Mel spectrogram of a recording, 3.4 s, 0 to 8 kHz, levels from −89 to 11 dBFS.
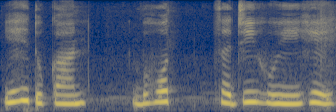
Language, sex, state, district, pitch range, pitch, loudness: Hindi, female, Madhya Pradesh, Bhopal, 235-285 Hz, 255 Hz, -13 LUFS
